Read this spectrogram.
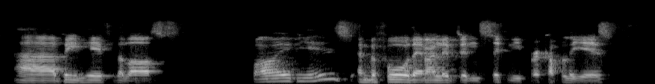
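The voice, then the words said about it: British accent, slight Australian twang. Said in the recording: “I'm from the UK originally, which I think you might be able to tell from my accent. Although some people say I still have a bit of an Australian twang occasionally with certain words.”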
